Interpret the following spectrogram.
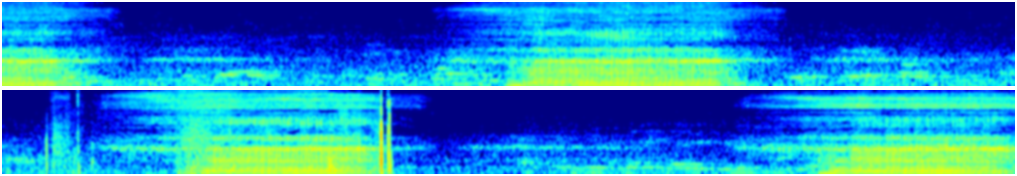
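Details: Snoring while being played with: steady snoring about eight breaths a minute, loud rough inhalations and softer exhalations, brief knock partway through.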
